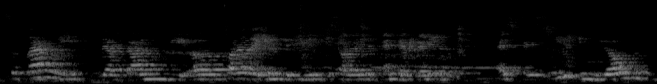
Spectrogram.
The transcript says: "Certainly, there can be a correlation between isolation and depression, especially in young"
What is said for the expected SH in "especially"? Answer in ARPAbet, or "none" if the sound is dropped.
S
